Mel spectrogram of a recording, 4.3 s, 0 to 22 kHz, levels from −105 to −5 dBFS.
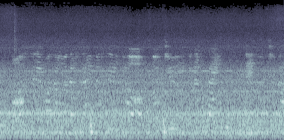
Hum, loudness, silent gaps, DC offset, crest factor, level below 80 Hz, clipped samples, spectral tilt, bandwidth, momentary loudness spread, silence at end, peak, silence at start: none; -23 LUFS; none; under 0.1%; 16 dB; -46 dBFS; under 0.1%; -5.5 dB/octave; 18 kHz; 2 LU; 0 s; -8 dBFS; 0 s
